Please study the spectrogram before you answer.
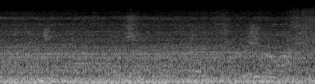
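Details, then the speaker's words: True two-door freezer after condenser coil cleaning and rewiring: compressor starts with a steady low hum, even unbroken drone, no knocks or rattles; amp draw about 11 A and dropping. "all right just plugg it in let's see if it's alive sounds like it's running"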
